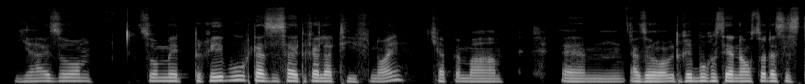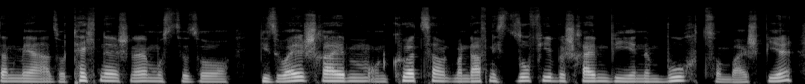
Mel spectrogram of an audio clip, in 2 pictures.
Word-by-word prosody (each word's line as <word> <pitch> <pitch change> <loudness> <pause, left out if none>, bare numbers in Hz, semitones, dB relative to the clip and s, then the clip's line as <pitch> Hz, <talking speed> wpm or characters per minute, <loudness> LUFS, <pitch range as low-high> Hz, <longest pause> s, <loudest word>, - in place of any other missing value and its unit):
Ja, 140 +2 -8
also, 155 +1 -4 0.5
so 160 -1 -4
mit 160 -1 -2
Drehbuch, 180 +4 -1
das 165 -4 +4
ist 150 +1 -2
halt 160 0 +2
relativ 150 -4 -1
neu. 150 +9 -4 0.3
Ich - - -10
habe 150 - -5
immer, 135 -1 -4 0.6
ähm 135 -2 -4
also 140 0 +2
Drehbuch 155 +2 0
ist 165 -1 -2
ja 160 - +8
dann 150 - -2
auch 150 0 +1
so, 165 - +1
dass 155 +1 +1
es 145 -5 -4
dann 145 -1 0
mehr 135 -2 0
also 125 0 -5
technisch, 165 +2 +2
ne, 155 +1 +2
musste 145 -2 -5
so 130 0 -3 0.3
visuell 145 +5 +5
schreiben 155 -1 +4
und 135 -1 -9
kürzer 170 -1 +4
und 145 -2 -5
man 135 0 -3
darf 145 +3 +2
nicht 155 -3 -4
so 165 +2 +1
viel 170 0 -1
beschreiben 150 -1 +1
wie 140 -1 -1
in 135 - -3
'nem 130 -2 -5
Buch 175 +3 +2
zum 120 -3 -9
Beispiel. 150 - 0
150 Hz, 175 wpm, -25 LUFS, 135-160 Hz, 0.6 s, ja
